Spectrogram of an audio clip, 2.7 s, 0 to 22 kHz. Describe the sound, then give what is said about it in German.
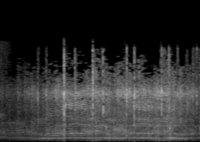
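A dense, steady roar of hundreds of supporters cheering and shouting together in the terminal of Zagreb airport on an arrival in 2014, with a few sharp thumps and louder whoops cutting through the sustained din. “Bei seiner Ankunft am Flughafen in Zagreb im Jahr 2014 wurde er von mehreren Kamerateams und hunderten jubelnden Anhängern im Terminal empfangen wie ein Held.”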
